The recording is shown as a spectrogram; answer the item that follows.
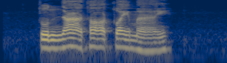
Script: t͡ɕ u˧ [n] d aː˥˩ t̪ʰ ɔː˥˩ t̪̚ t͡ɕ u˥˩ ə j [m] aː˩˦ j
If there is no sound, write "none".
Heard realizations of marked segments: n, m

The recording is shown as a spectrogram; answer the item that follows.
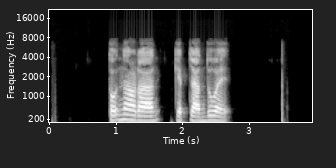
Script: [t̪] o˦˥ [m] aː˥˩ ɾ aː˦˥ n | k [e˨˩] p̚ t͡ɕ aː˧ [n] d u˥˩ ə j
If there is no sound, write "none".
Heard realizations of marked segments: t̪, n, e˨˩, n

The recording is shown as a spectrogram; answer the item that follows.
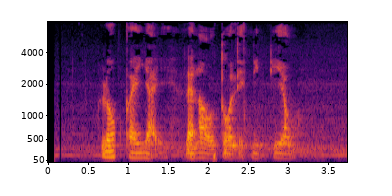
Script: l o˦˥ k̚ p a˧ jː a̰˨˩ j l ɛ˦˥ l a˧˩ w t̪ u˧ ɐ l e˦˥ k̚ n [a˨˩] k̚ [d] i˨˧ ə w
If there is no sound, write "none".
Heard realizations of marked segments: i˨˩, d

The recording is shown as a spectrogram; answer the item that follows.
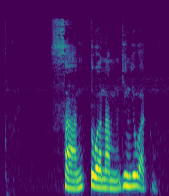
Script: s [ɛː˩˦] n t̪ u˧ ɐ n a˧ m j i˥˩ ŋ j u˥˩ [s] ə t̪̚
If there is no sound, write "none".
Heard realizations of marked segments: aː˩˦, none

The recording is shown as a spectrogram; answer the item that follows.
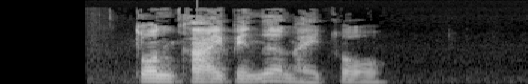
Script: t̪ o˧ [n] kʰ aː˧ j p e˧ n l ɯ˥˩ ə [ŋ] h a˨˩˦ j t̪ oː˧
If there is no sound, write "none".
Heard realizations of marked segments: n, n

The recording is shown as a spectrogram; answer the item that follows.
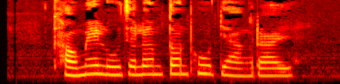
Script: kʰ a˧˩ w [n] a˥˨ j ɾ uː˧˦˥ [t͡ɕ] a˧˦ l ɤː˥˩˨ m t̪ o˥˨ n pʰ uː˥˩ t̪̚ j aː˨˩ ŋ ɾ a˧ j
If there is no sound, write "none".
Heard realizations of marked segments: m, t͡ɕ

